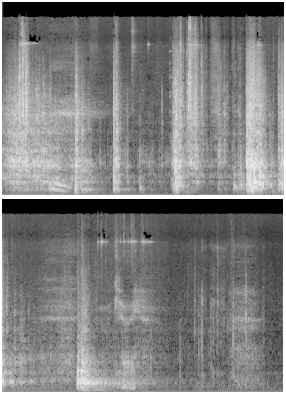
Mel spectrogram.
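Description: Small steel screws clinking and rattling as they are handled and picked out by hand: a run of sharp metallic clicks, loudest about four seconds in, dying away near the end.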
